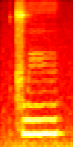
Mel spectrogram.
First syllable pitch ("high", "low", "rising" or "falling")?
high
